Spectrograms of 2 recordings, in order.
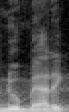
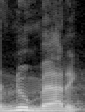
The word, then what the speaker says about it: pneumatic: Do any of you have pneumatic tools? What are pneumatic tools? And why in the world does the word pneumatic in English start with a P that we don't pronounce?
